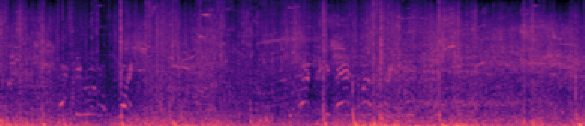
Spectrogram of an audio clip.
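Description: Explosions boom and rumble nearby.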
